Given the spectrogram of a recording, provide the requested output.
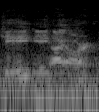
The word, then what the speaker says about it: Jair: It's it's spelled Jair.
